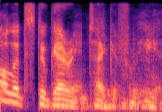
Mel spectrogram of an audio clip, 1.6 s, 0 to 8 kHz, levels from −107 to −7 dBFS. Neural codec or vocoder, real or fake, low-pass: vocoder, 44.1 kHz, 128 mel bands, Pupu-Vocoder; fake; 7.2 kHz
